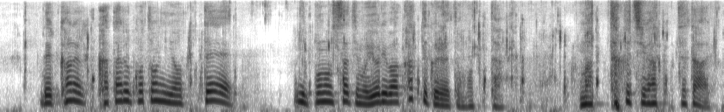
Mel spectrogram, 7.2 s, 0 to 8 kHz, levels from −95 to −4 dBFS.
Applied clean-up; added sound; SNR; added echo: neural mask model Resemble Enhance denoiser.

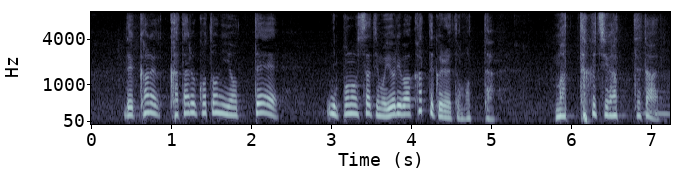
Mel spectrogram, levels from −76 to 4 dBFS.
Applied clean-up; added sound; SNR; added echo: none; none; none; none.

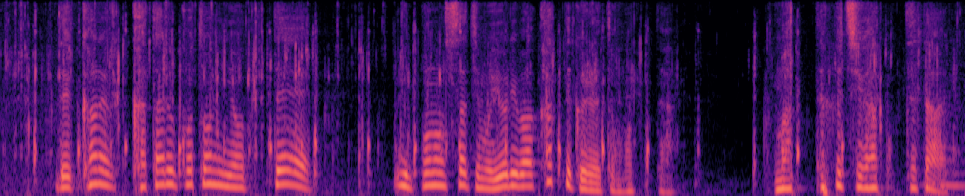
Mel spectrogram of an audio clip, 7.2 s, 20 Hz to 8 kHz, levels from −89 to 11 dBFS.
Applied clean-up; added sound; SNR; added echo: neural mask model RNNoise.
